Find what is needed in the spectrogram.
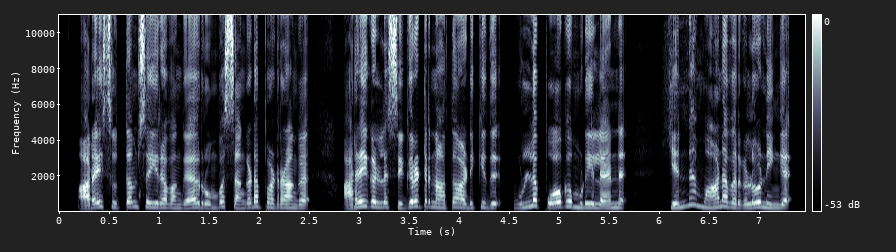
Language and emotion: Tamil, disgusted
